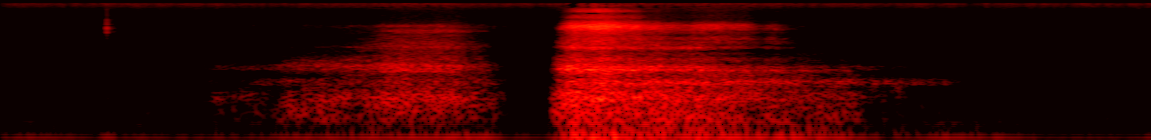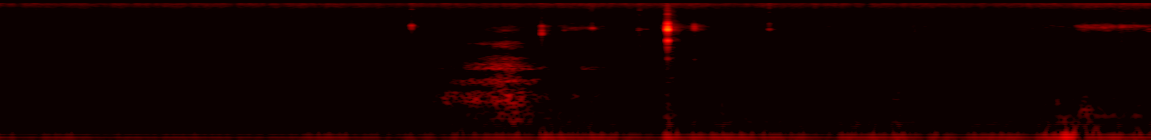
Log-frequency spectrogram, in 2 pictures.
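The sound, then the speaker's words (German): A deep breath in, taken while feeling a little tense: two soft, airy breaths close together, the second louder and fuller, then a fainter breath several seconds later in otherwise quiet surroundings. “Ja, und ein, ein Durchatmen, ein tiefes Einatmen.”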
